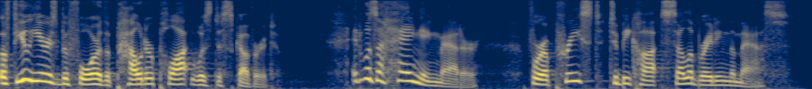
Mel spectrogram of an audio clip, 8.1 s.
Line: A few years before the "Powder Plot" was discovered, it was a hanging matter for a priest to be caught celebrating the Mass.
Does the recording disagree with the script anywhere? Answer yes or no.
no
